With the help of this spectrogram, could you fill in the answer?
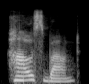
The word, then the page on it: housebound: Indian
